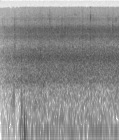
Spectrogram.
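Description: Steady rushing of a muddy, flood-swollen creek, with one low bump about half a second in.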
